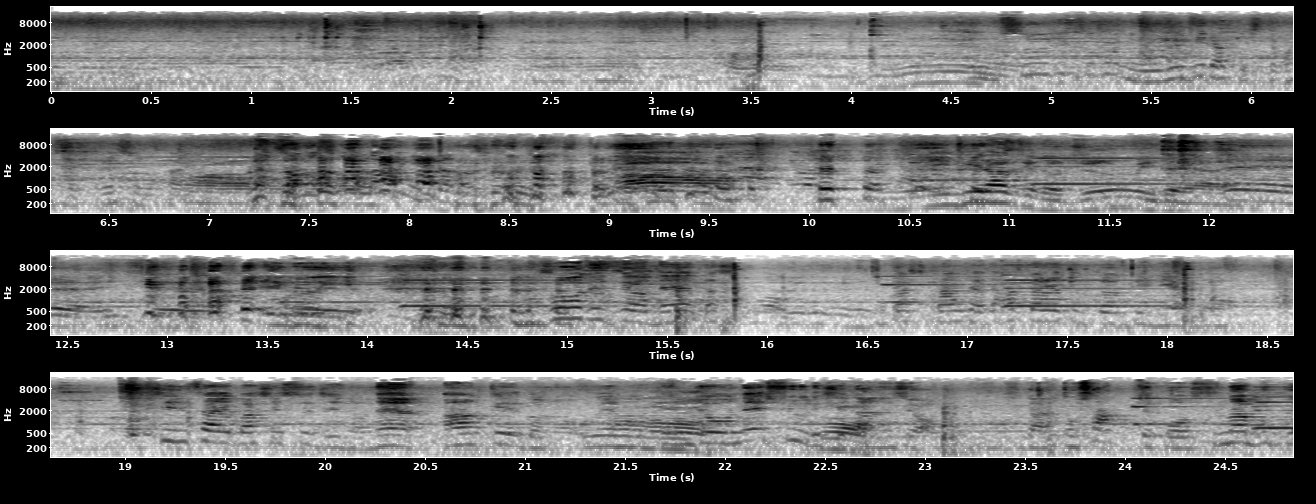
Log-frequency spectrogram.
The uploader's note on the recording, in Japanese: 三十路と四十路のまったり人生訓トークin日高屋。まったり大人呑みトーク。雑音混じり。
